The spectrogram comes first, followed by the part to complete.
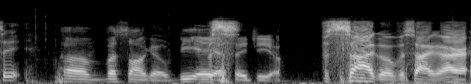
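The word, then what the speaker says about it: Vasago: what's your name exactly again how do you pronounce it uh vassago v-a-s-a-g-o sago versailles all right yep for saga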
